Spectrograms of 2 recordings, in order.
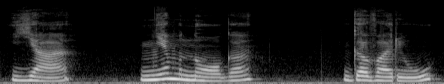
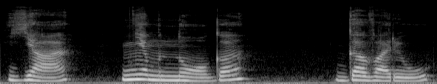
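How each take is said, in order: Both takes have the same delivery.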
